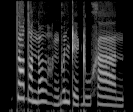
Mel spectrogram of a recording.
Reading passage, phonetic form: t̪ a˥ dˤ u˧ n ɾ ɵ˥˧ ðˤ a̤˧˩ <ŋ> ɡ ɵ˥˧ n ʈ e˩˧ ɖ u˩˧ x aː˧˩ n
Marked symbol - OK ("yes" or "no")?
yes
